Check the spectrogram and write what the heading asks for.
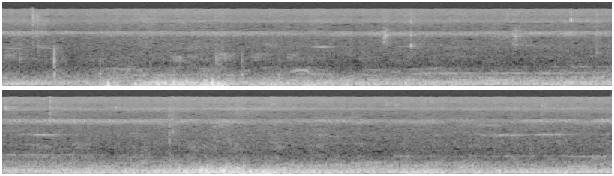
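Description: Low, uneven rumbling noise, swelling about a second in and again around five seconds, over a faint steady high-pitched drone of insects.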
